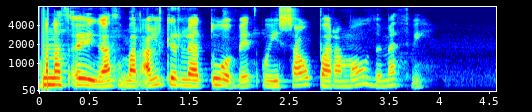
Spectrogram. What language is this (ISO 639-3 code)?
isl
